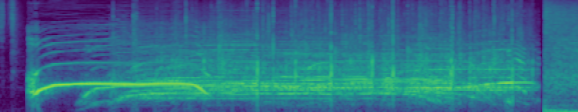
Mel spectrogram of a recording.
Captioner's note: cheers and applause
